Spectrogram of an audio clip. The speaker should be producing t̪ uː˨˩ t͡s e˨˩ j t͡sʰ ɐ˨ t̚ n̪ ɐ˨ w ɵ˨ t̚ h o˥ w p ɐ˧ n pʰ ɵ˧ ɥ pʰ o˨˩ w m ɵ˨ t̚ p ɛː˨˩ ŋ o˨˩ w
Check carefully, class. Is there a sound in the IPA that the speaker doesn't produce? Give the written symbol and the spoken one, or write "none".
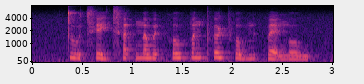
t͡s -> t͡sʰ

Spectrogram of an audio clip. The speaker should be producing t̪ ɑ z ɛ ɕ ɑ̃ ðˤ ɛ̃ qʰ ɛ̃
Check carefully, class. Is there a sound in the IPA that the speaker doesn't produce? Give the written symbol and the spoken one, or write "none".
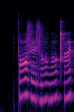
ɕ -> z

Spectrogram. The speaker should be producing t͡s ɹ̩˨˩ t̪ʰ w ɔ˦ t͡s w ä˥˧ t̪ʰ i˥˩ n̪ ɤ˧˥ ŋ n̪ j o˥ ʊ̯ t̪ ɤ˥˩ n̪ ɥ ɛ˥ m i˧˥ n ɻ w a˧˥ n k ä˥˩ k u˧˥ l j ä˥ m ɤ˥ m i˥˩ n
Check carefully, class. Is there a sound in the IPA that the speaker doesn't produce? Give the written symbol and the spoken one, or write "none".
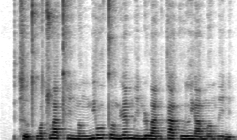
none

